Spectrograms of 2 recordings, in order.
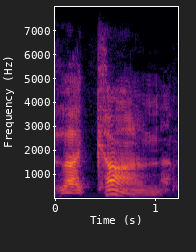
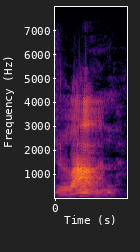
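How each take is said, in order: First: The name is said with Welsh pronunciation. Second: The name is said with English pronunciation. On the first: "there's a Welsh translation which is more akin to Lycan" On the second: "the English pronunciation of the town in South Wales is Larne"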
